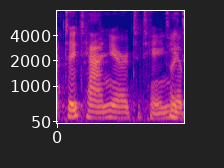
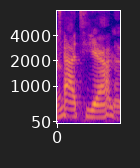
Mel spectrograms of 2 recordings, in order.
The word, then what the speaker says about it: Titania: Yeah, Titania, but it's just not Tatiana that she keeps trying to switch to.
